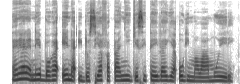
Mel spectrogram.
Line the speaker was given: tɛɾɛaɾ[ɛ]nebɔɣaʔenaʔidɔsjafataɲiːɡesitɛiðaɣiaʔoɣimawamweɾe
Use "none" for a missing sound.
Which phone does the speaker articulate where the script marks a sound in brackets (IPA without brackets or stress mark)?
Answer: ɛ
